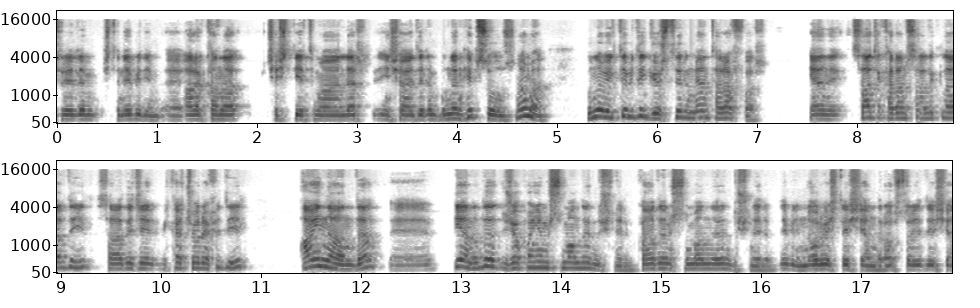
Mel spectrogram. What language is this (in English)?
Turkish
